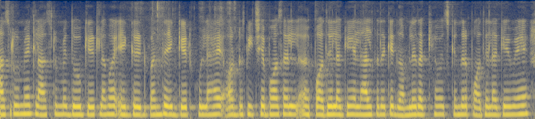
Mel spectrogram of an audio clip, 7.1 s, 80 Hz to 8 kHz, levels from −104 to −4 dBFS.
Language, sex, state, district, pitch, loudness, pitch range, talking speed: Hindi, female, Bihar, Purnia, 195 Hz, -15 LUFS, 190-200 Hz, 310 wpm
